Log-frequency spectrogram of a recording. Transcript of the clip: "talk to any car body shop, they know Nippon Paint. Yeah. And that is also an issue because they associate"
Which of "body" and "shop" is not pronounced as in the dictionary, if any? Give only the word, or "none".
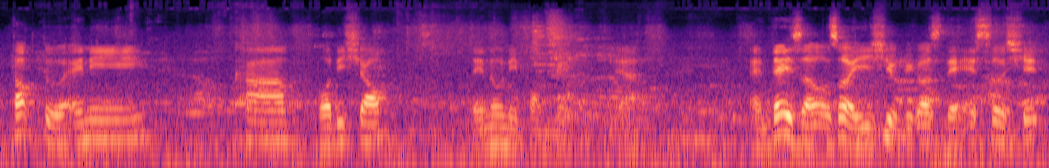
none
